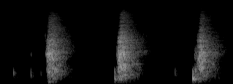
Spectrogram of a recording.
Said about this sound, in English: sorry, she's sneezing. Bless you.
